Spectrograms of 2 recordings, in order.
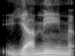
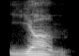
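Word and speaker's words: ים: The singular of yamim, meaning seas, is this word. No. Is this word. Okay. Which in Sephardic Hebrew and modern Hebrew would be pronounced yam, and in Ashkenazic Hebrew and Yemenite Hebrew would be pronounced yum.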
